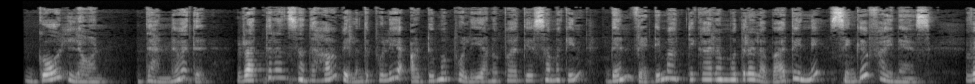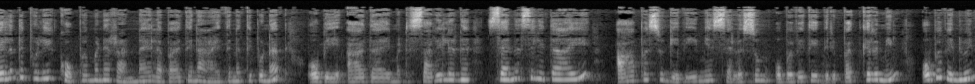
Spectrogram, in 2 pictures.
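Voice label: Sinhala female voice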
